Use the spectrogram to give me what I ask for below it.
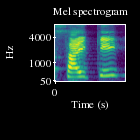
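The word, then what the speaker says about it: psyche: एक तो साइकी plus logos दोस्तों साइकी का अर्थ होता है आत्मा। ओ थाने तो ओ लिख पेसी तो ध्यान रख ओ पी साइलेंट है सकी प्लस लोगोस लोगोस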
